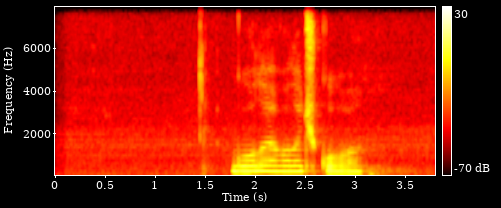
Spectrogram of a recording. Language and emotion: Russian, neutral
